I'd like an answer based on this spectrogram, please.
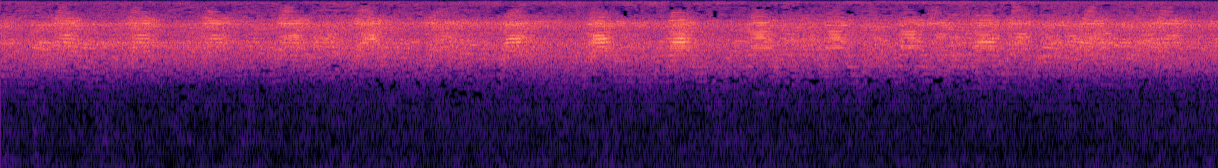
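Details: Midsummer dawn chorus of cicadas, a continuous shrill buzz pulsing faintly in regular waves, about two swells per second, over a quiet background.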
